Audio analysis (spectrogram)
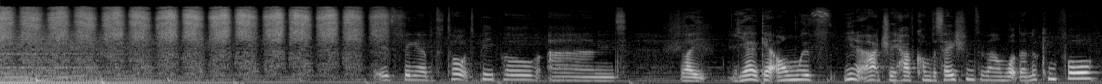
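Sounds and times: hand sanding rasping strokes: 0.0s - 3.9s.

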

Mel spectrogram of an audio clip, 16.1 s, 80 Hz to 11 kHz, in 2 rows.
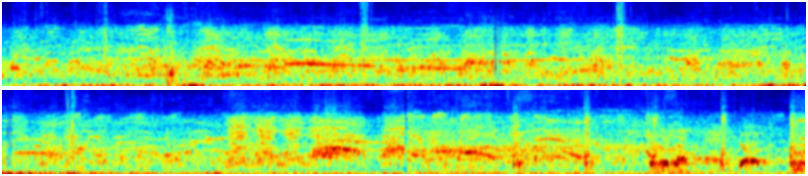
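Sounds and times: crowd yelling and cheering: 0.0s - 16.0s.

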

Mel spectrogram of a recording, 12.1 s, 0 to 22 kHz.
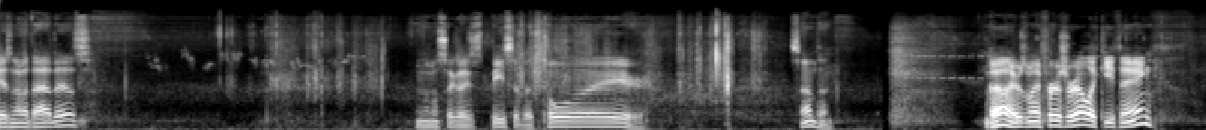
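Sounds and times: faint bird chirps: 1.4s - 3.9s, 8.9s - 11.8s.

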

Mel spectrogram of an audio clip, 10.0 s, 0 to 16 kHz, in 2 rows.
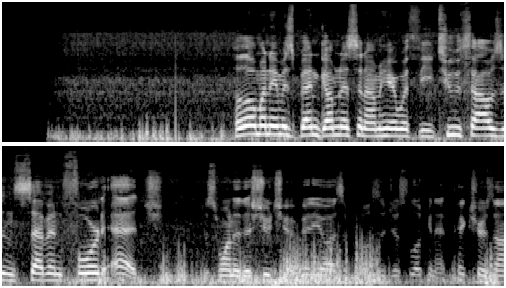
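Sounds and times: low outdoor rumble: 0.4s - 10.0s.

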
